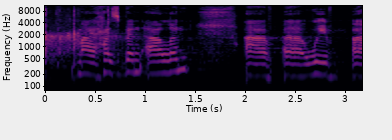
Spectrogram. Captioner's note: some Applause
